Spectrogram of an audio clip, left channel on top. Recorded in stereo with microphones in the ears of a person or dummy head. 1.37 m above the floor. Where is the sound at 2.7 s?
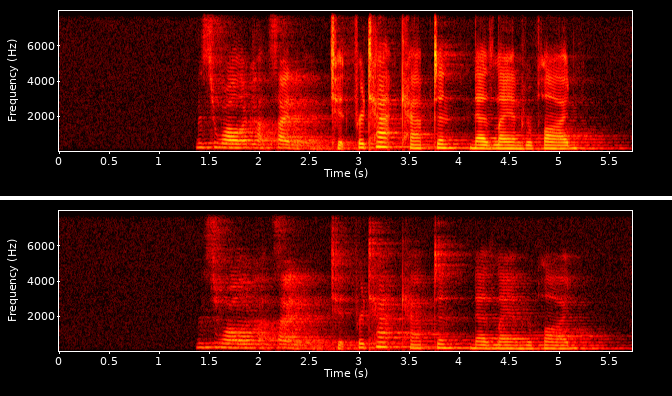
50° left (ahead or behind), 0.6 m.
